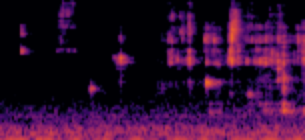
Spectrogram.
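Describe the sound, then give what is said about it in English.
Deep copper-colored German-style lager pours from a dark bottle into a glass, a quiet stream with small glugs and fizzy splashing that grows busier toward the end, with no talking. “And the pour.”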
